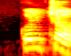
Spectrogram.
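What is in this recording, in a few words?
"kuncup", Malay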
